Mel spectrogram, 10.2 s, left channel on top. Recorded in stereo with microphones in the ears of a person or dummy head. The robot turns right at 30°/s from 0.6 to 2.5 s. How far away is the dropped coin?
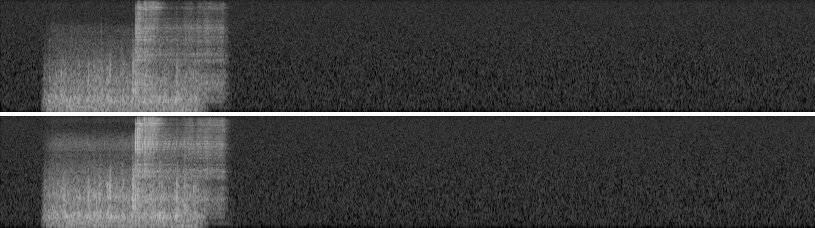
About 0.8 m.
